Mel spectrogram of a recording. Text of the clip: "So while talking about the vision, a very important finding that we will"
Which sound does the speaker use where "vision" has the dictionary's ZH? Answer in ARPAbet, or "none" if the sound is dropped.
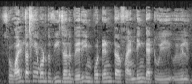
Z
